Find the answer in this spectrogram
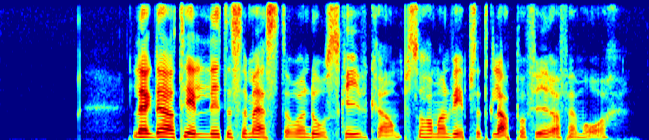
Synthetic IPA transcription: lɛɡd̪ææːʈ̪ʰɪlːiːt̪əsɛmɛst̪əɾɔɛnd̪uːskɾiːvkʰɾampsɔɦaːɾmanvɪpsət̪ɡ̥lapʰːɔfyːɾa̰fɛ̰mːo̰ːɾ

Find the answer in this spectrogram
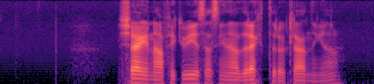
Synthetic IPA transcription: ɕɛjəɳafɪkːviːsasiːnad̪ɪɾɛkt̪ʰəɾʔɔkʰlɛnːɪŋaɾ

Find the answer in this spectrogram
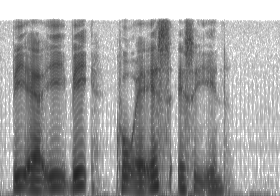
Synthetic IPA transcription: b̥e̝̰ːæɐ̰e̝̰ːʋe̝̰ː | kʰɔ̝̰ːæɐ̰esese̝̰ːen

